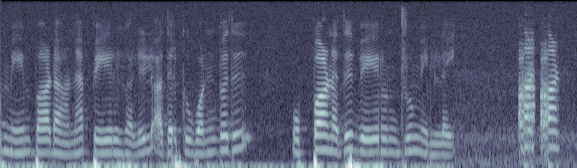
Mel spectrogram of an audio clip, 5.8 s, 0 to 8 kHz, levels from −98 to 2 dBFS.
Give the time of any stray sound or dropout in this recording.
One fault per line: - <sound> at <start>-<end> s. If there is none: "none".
- laugh at 5.2-5.6 s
